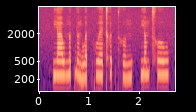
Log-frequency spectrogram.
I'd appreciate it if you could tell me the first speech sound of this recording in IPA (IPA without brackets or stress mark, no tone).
j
